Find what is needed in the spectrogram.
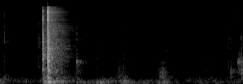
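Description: A sliding plastic release latch on an HP ProBook 6470b's bottom service cover snapping to the unlocked position: one sharp click about half a second in, then a few faint ticks as the fingers work the latches.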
